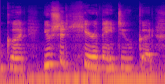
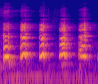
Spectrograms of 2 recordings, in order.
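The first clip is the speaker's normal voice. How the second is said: teary laugh; 13 semitones higher than usual. Real, not acted. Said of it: "I cry at the drop of a hat".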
